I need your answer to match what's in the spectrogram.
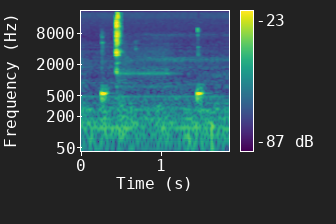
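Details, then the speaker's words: Faint irregular ticking as the power supply of a battery-damaged Apple Macintosh IIfx tries to start and can't; capacitors checked, voltages 3 V; power supply fault suspected, to be opened. "Like the power supply wants to start up, it just can't quite do it. Yeah. So I think we have a problem in here."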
